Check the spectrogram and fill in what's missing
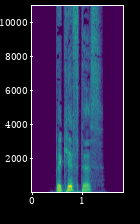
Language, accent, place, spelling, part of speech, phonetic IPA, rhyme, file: German, Germany, Berlin, bekifftes, adjective, [bəˈkɪftəs], -ɪftəs, De-bekifftes.ogg
- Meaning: strong/mixed nominative/accusative neuter singular of bekifft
